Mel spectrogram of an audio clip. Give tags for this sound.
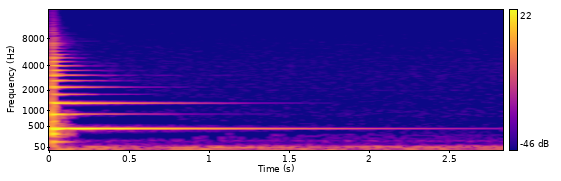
sample ukulele

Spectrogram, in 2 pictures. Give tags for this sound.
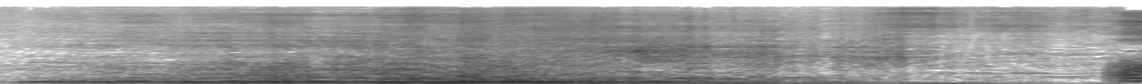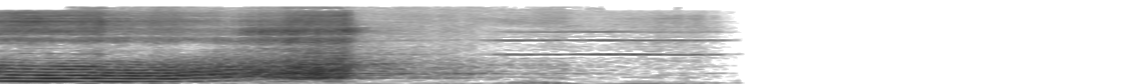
alien ambient android artificial cyborg droid mechanical robot robotic space synthetic

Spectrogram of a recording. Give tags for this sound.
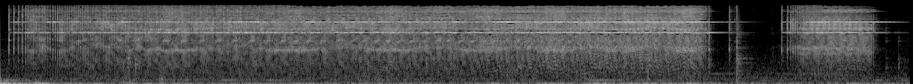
reel rod wind fishing

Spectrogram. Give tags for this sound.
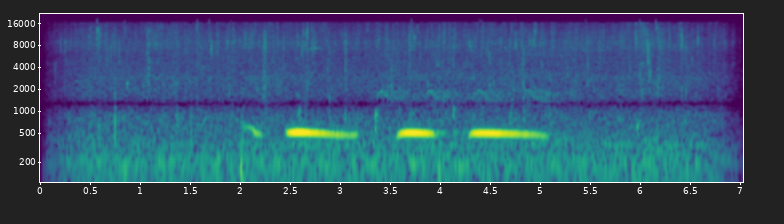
bird birding birds birdsong call cooing dove field-recording forest Mourning-dove nature song spring

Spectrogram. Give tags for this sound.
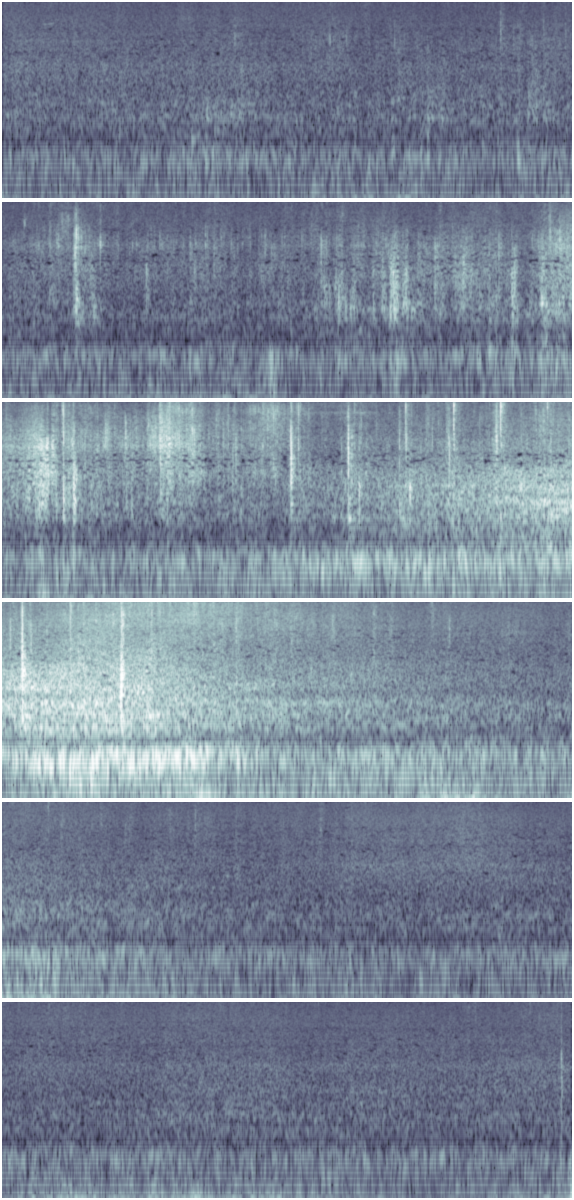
traffic electric passing field-recording car street road cars

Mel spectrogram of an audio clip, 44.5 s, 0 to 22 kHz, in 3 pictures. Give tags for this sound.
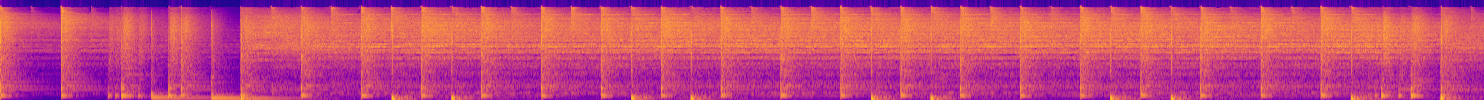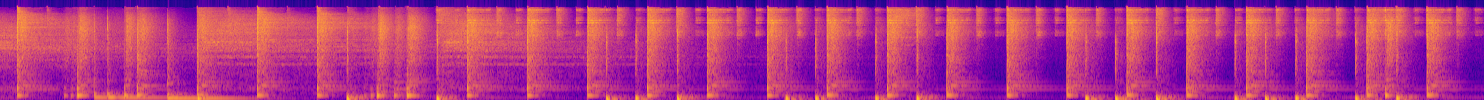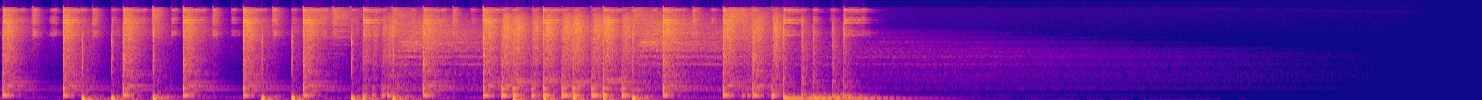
140 Hard beat bpm drums n rock roll

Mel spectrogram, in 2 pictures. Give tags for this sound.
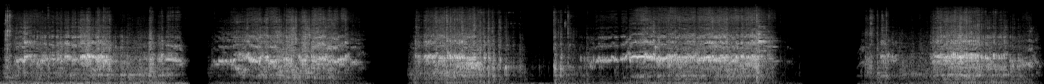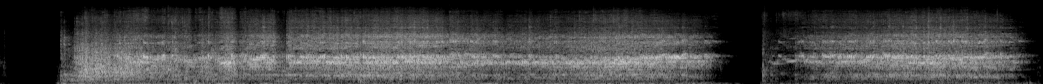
cleaner creepy effect horror squealing vacuum weird wheel

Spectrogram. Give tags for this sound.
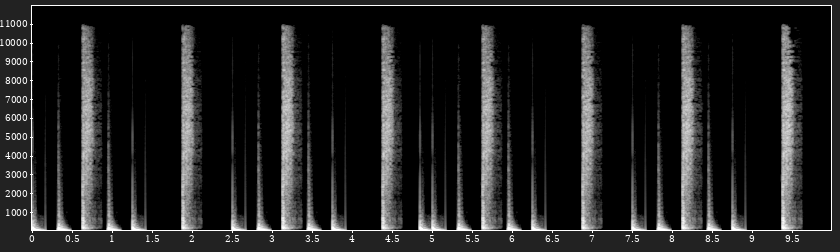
breakbeat hiphop loop sleigh

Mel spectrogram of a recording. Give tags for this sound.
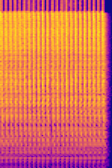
Video-Game Sub-Machine-Gun Call-Of-Duty Game Fire-Fight Shooting Assault-Rifle Battle Light-Machine-Gun Shots Weapon pgi Combat Modern-Warfare Gun Machine-Gun Battle-Field War Action Realistic Gunshots Rifle Firearm

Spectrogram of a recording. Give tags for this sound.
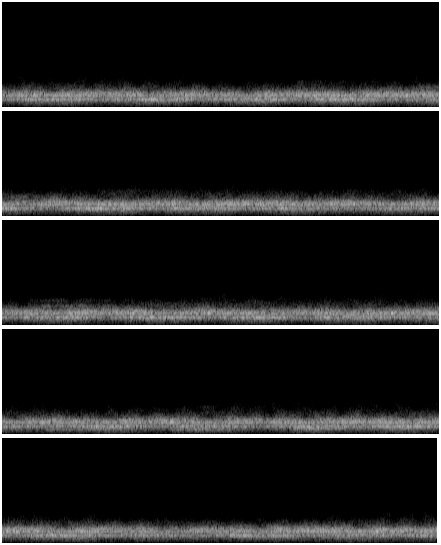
Cold Desert Night

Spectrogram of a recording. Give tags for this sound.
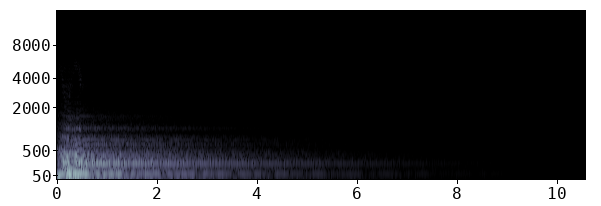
haunted background ghost suspense thrill creepy horror nightmare phantom spectre scary sinister

